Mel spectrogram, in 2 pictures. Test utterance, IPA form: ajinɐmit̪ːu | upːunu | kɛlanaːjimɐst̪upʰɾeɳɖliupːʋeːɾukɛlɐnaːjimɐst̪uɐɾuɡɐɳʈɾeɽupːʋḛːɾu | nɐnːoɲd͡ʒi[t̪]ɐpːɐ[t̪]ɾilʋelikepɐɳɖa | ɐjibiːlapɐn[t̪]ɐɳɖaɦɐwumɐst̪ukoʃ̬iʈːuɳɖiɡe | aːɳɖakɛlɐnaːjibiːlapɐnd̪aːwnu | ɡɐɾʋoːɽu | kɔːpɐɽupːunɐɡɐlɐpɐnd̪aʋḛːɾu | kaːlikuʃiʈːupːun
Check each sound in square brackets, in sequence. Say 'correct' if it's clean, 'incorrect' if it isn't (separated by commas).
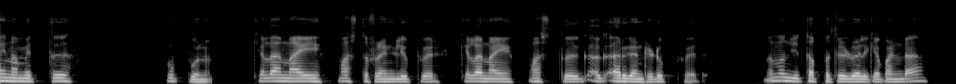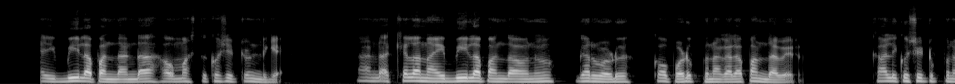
correct, correct, incorrect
